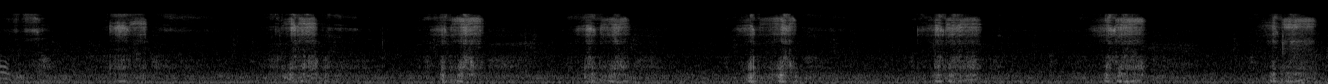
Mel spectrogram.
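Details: Little Bubba, a 10-week-old Labrador Retriever puppy, snores during his late morning nap: soft, breathy, hissing snores repeated roughly every one and a half to two seconds in a steady rhythm over faint background hum.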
